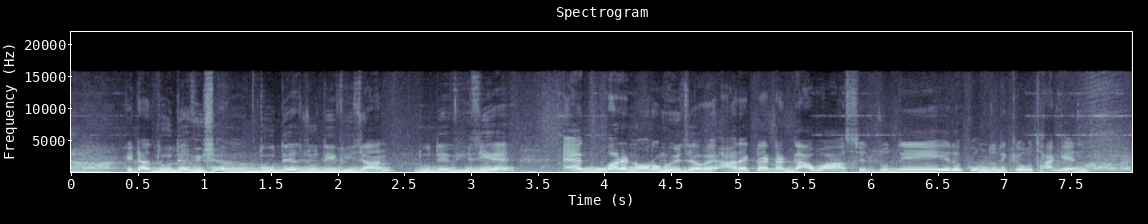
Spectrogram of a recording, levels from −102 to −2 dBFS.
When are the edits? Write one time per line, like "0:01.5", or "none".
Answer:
none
